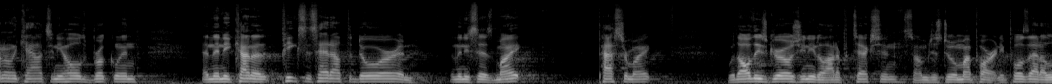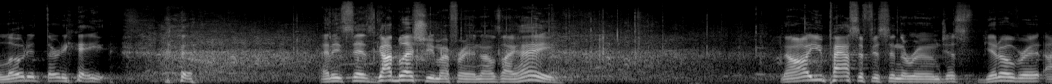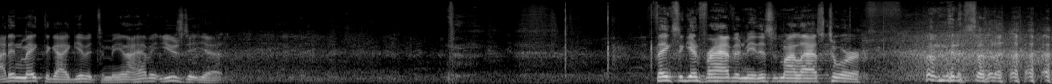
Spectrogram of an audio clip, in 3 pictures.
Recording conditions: live audience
